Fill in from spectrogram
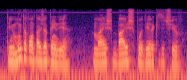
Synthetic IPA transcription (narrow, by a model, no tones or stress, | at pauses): t̪ẽɲʊmũj̃t̪ɐvõnt̪ad͡ʒɪd͡ʒɪapɾẽnd̪eɾmajʃbajʃʊ̥pod̪eɾakizit͡ʃivʊ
